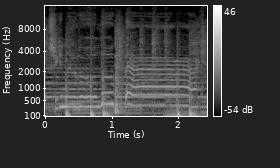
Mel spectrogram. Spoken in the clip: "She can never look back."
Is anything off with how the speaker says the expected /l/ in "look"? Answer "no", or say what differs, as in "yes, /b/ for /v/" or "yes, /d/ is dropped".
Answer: no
